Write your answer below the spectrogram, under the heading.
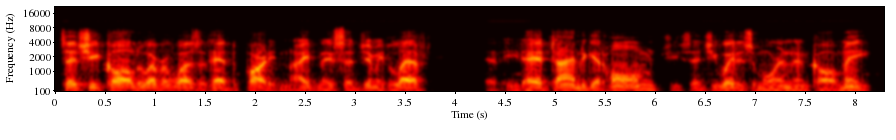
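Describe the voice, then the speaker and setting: A man's voice: deep voice, animated, normal speed, breathy edge. Stubborn small-town lawman. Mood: stern. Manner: stubborn, stern, self-righteous. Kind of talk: 1940s radio acting. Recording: muffled old radio recording.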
